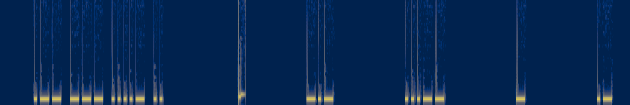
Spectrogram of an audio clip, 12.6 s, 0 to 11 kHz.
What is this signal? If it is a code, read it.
Morse code, heard as a keyed tone, about 20 wpm, spaced as for 9 wpm, 700 Hz. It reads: WO4I K3TA
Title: USA Call Signs - 4 Characters - 8x Character Spacing - 20wpm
